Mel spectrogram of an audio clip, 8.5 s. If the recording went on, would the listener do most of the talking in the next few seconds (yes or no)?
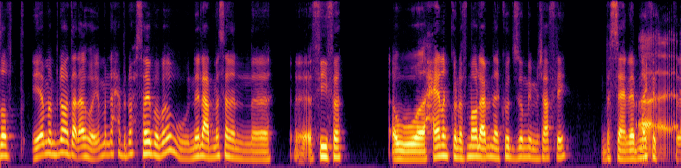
yes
